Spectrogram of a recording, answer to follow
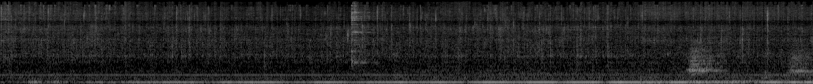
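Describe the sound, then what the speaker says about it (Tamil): Thanjavur-style crispy adai sizzles in a pan with oil poured into a hole in its centre, a steady close frying hiss with a low background hum and a few faint scrapes, and nobody talking. "நடுப்புற கொஞ்சம் ஹோல் போட்டு எண்ணெய் ஊற்றிட்டா கொஞ்சம் சீக்கிரம் வேகும்."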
